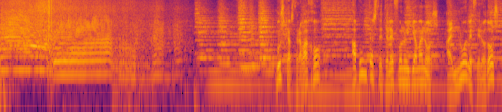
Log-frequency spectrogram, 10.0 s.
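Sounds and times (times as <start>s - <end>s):
rally car engine revving at the Rally Santander-Cantabria: 0.0s - 6.1s
speech: 5.5s - 10.0s.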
